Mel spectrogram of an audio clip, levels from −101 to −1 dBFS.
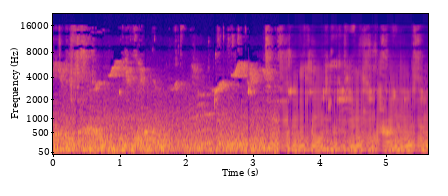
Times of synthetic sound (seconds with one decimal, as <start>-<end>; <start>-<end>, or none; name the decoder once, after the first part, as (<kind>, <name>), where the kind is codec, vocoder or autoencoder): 3.4-5.6 (vocoder, BigVGAN v2)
